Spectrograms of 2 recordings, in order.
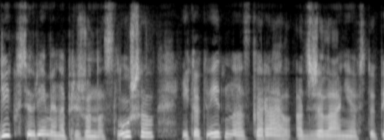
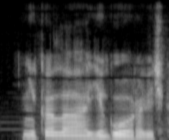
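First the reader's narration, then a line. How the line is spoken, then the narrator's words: Moaned. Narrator (Russian): простонал Бося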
